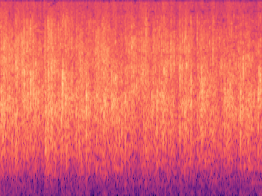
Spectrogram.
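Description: Steady audience applause, a dense wash of many hands clapping at an even, fairly loud level throughout, with no voices standing out.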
